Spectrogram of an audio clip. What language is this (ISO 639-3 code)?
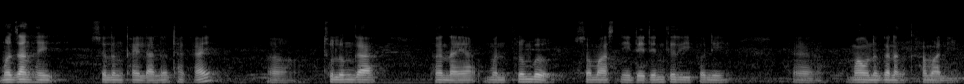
brx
